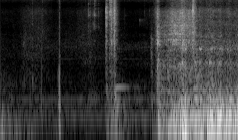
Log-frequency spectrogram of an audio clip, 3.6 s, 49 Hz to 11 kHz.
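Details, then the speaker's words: 1980 Chevy K10 with new starter, cleaned gas tank and new fuel filter, warm restart after shutdown: a few light clicks, then instant start into a steady, slightly fast idle while still on fast idle; normal hot restart. "And now the awesome part now is I can shut it off and it usually will crank right back up."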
